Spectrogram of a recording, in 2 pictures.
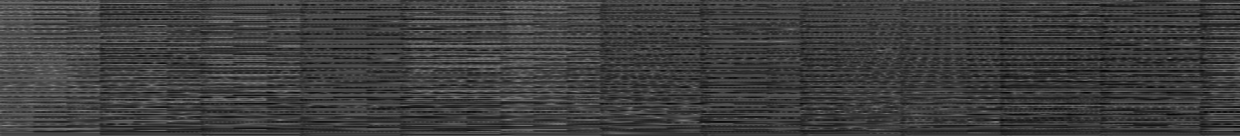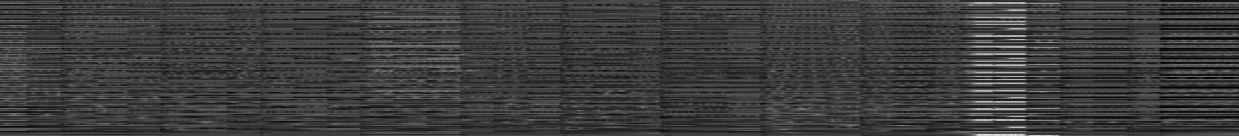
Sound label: bass lead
